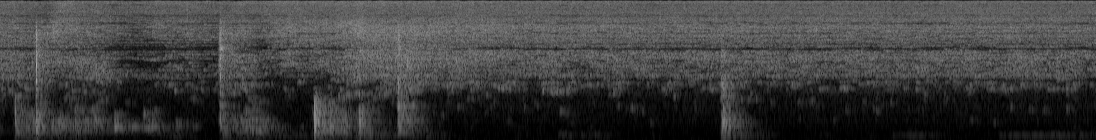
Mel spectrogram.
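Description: Chayote strips sizzling in an aluminium wok, a steady hiss, while a wooden spatula stirs, scraping the pan and knocking against it several times in the first three seconds. The stirring stops after that, with one more knock about five seconds in, and the sizzling goes on.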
